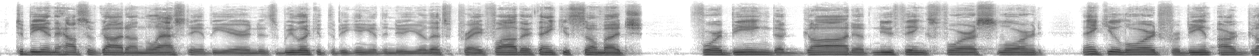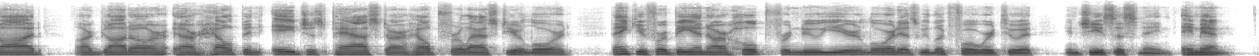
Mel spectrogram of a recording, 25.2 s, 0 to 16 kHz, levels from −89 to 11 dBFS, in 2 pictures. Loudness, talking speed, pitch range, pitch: -19 LUFS, 200 wpm, 110-130 Hz, 125 Hz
